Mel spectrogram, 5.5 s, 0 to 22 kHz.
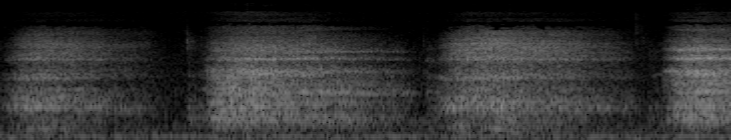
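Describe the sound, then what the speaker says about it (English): Two big, deep breaths during a vinyasa yoga class, each a long, airy inhale and exhale, steady and close against a quiet room with no talking. "2 big breaths."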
